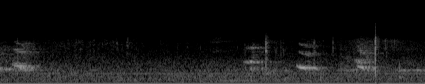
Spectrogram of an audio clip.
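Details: Border Collie puppy, fifteen weeks old, giving short high whimpering yelps: three brief tonal squeaks in the last half, each under half a second, over a steady low background hum.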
